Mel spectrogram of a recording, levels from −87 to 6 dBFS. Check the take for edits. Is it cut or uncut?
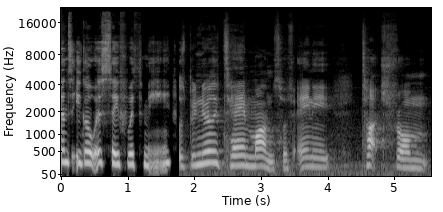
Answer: cut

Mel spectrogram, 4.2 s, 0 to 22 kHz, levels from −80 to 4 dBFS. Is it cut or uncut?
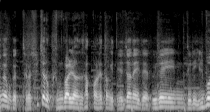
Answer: uncut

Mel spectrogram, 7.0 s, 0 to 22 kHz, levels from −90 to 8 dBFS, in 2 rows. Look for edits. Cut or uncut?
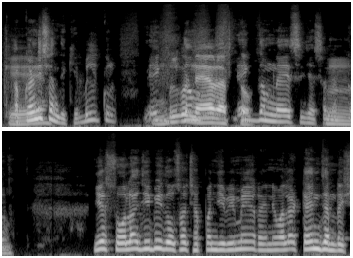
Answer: uncut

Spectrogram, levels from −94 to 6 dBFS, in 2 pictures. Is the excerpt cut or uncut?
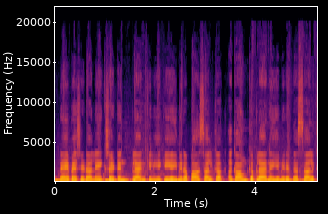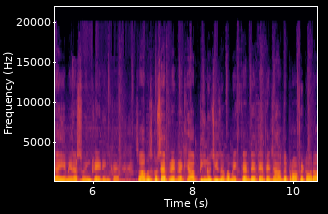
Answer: cut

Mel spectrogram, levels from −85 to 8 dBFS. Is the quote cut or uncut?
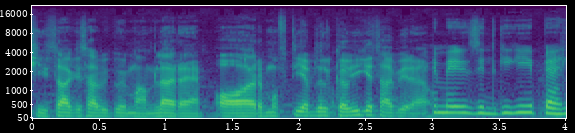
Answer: cut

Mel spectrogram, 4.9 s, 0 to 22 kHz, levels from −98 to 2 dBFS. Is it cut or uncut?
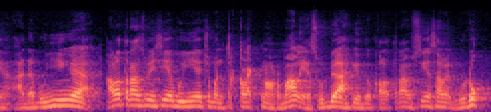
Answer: uncut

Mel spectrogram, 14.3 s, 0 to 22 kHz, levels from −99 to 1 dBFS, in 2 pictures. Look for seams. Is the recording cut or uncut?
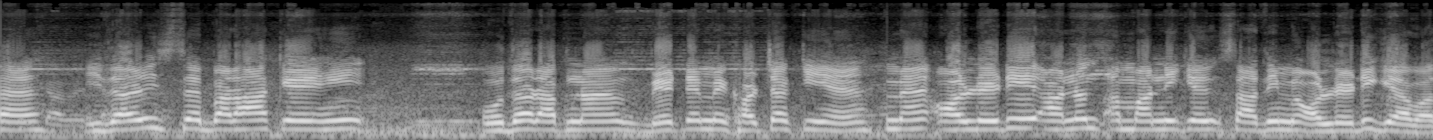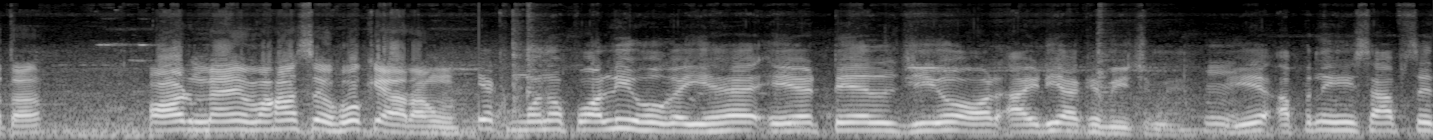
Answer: cut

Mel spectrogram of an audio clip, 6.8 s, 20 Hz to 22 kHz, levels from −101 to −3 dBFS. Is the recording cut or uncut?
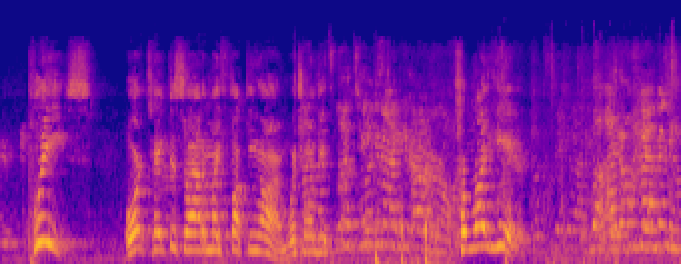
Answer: cut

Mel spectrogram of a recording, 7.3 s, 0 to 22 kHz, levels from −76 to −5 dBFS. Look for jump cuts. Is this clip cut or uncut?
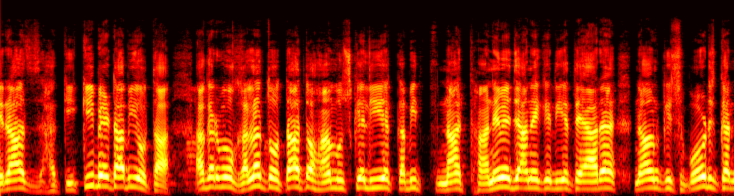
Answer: uncut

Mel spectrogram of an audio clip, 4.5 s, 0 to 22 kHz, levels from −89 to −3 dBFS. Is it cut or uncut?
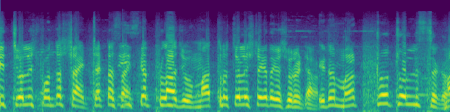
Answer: cut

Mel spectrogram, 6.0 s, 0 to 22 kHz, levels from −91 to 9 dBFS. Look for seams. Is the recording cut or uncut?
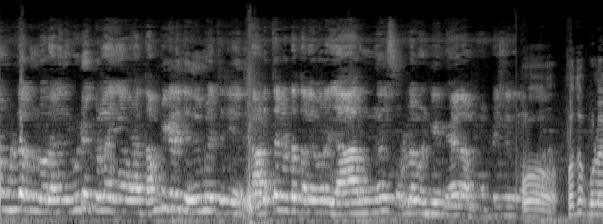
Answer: cut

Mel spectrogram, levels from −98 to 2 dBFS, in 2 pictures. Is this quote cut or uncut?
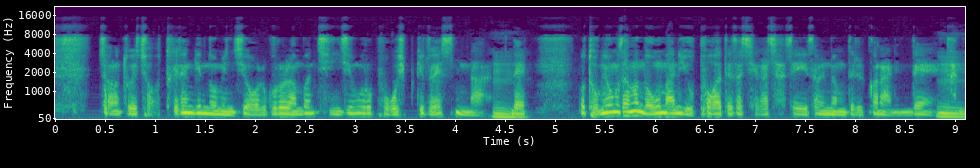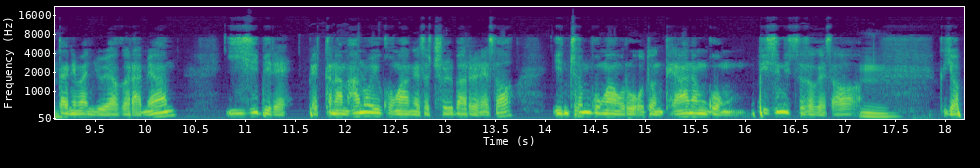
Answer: cut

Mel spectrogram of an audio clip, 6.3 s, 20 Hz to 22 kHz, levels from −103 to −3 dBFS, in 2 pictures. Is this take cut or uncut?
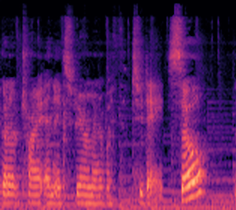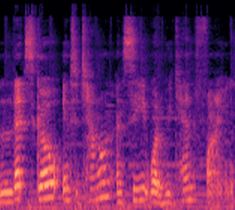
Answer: uncut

